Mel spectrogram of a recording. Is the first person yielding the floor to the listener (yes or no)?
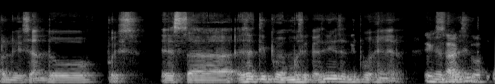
yes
